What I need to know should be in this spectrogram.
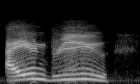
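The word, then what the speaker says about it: Irn-Bru: Iron Brew.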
